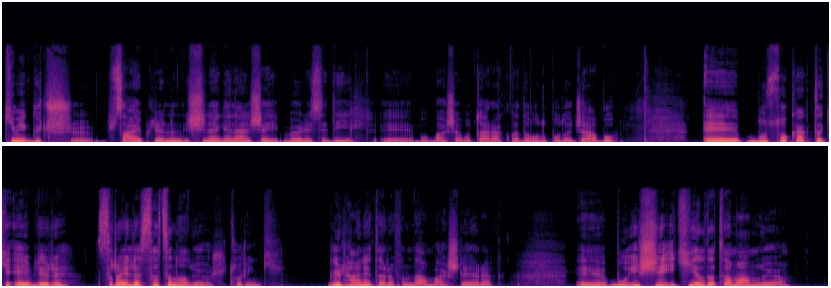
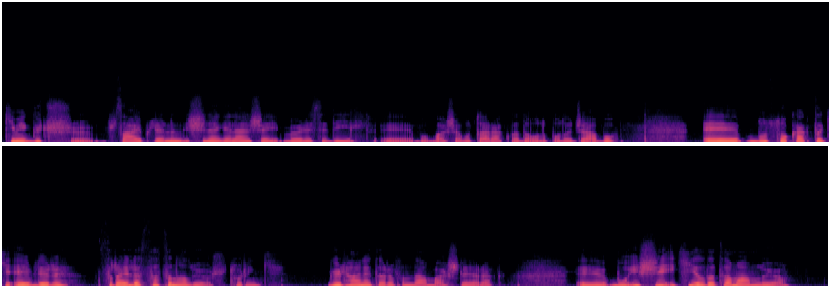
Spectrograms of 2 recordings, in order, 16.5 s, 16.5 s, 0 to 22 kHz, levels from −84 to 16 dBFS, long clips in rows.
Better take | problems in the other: first | muffled; very; fading above 2.5 kHz

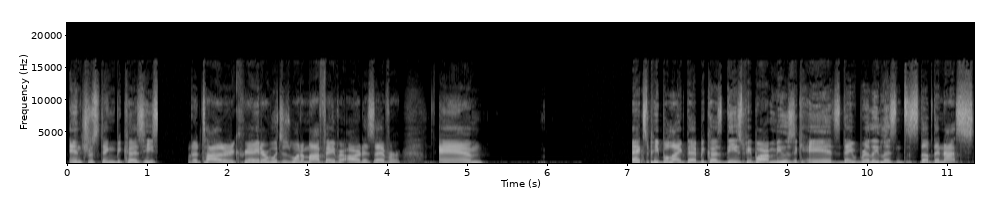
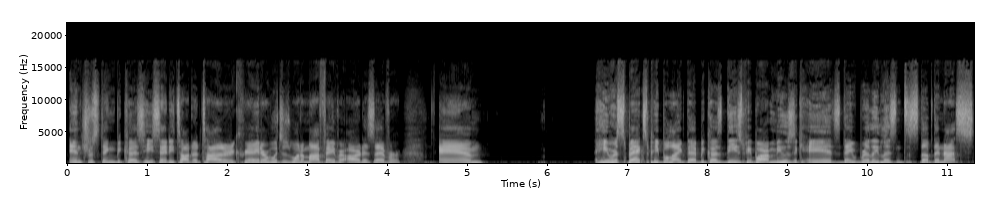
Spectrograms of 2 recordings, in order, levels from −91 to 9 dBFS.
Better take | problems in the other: second | audio cutting out; at 1 s and at 6.5 s for 0.5 s

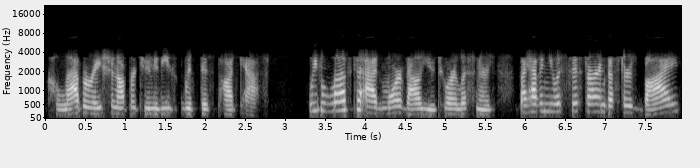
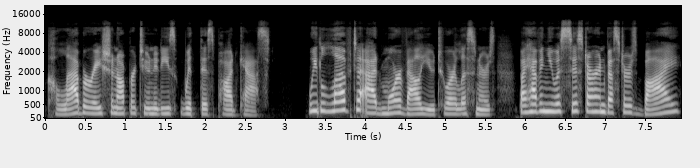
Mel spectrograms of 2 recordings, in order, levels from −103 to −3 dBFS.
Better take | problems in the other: second | phone-call audio; poor line; nothing above 3 kHz

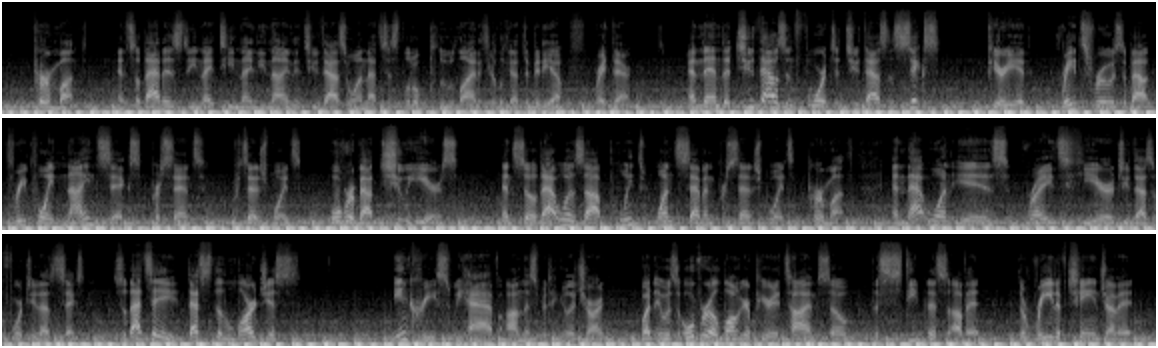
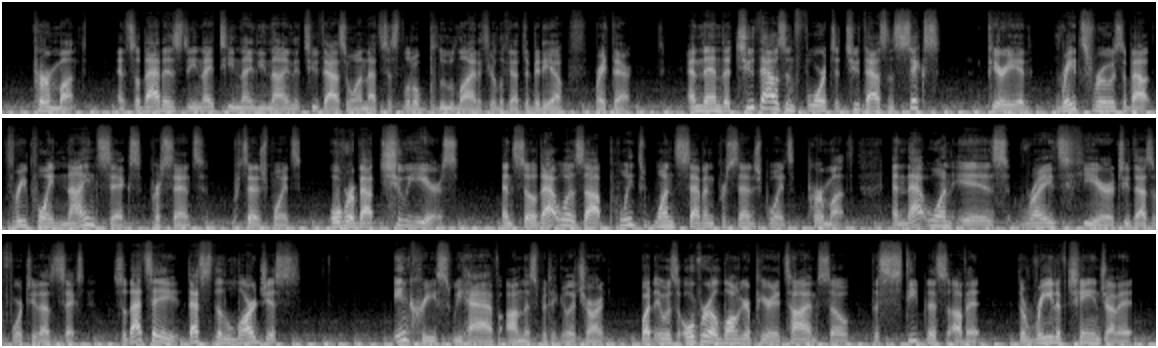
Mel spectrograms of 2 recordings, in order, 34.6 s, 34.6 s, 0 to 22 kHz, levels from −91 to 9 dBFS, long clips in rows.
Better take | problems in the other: second | low rumble; loud; throughout; 5 dB below the speech; faint in the second

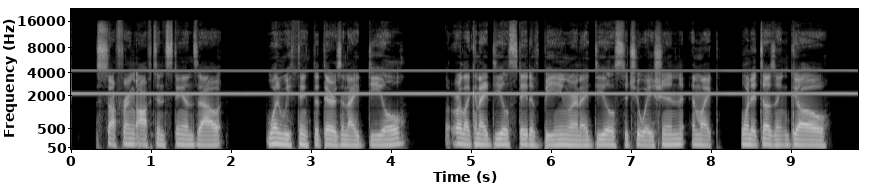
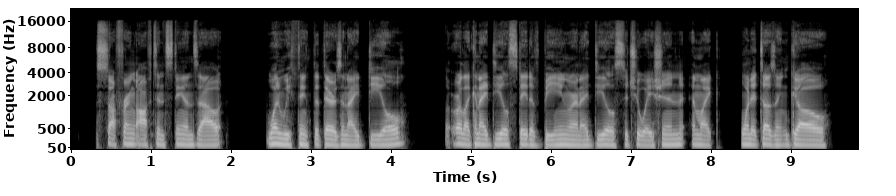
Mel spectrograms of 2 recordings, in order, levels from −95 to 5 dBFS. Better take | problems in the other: second | high-pitched whine; loud; throughout; 2 kHz, 7 dB below the speech

